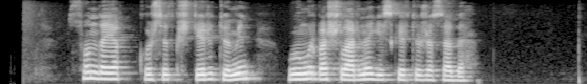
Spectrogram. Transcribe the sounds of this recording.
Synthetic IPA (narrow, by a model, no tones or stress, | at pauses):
so̞nd̪ɑjɑqkʲʰɵɾse̞t̪kʲɪ̥ʃt̪e̞ɾɪt̪ʰɵme̞n | wɵŋɪɾbɑsʃəlˠɑɾənɑje̞skʲe̞ɾt̪uʒɑsɑd̪ə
